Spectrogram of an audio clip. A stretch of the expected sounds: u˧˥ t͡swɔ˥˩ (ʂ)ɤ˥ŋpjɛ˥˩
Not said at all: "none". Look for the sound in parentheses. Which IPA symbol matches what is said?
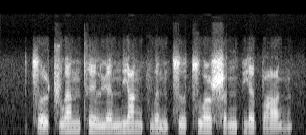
ʂ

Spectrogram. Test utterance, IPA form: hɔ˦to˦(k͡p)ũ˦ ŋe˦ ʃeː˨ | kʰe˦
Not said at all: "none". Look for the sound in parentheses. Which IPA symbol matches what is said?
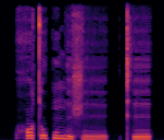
p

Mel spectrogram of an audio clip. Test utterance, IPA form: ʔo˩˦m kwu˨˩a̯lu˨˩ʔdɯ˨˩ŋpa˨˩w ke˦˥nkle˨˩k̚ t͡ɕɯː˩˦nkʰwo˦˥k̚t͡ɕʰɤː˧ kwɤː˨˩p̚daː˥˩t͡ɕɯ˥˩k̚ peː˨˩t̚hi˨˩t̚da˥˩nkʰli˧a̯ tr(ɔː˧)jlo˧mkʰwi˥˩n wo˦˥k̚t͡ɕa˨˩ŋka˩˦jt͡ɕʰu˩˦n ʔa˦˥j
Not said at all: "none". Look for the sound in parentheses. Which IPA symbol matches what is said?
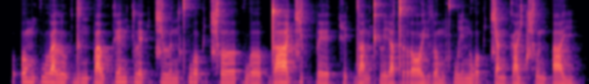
ɔː˧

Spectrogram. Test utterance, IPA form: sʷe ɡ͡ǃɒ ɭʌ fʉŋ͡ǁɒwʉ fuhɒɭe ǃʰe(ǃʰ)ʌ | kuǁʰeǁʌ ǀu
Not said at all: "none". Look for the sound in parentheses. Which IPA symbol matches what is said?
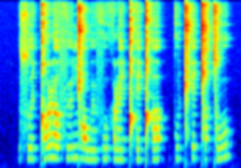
ǃʰ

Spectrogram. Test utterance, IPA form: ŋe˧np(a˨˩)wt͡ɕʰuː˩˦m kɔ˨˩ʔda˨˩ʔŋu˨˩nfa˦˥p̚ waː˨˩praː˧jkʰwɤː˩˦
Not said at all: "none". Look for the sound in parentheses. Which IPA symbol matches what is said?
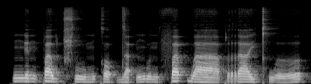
a˧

